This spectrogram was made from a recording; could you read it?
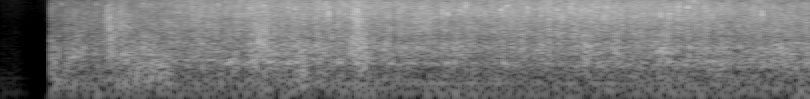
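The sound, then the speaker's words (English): Water pours steadily onto a nursery bed of soil and plants as South Sudanese refugees and Ugandan hosts water it in the Nyumazi refugee settlement camp, Adjumani district, northern Uganda; a continuous splashing hiss that starts abruptly and holds at an even level, with no voices. “A group of South Sudanese refugees and the Ugandan hosts water a nursery bed in the Nyumazi refugee settlement camp in Uganda's northern district of Adjumani.”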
